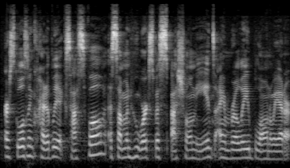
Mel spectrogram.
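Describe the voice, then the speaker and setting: Earnest chatty woman, lowish voice. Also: fairly bright tone. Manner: chatty, earnest, with many fillers. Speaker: parent giving public comment. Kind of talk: public comment at a school board meeting.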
